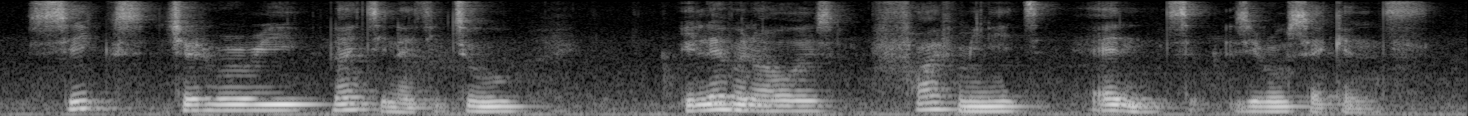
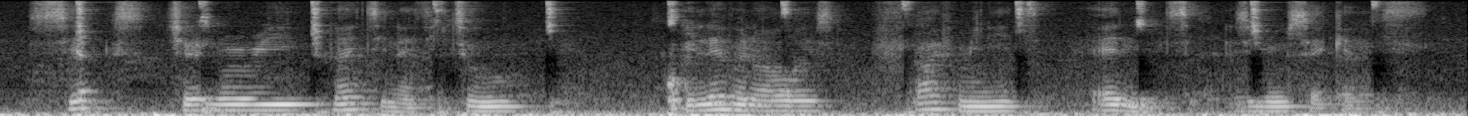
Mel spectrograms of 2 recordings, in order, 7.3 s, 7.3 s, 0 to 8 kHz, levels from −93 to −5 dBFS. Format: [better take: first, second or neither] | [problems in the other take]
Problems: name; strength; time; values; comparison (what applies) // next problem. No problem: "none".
first | noise reduction (neural mask model Resemble Enhance denoiser)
